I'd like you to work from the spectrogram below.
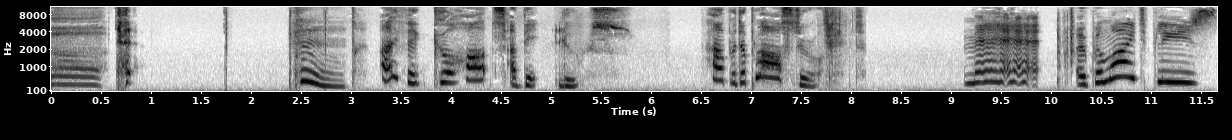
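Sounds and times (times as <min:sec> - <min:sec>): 
child coughing while playing doctors and nurses: 0:00.5 - 0:01.0
speech: 0:03.6 - 0:05.6, 0:06.6 - 0:07.9, 0:09.1 - 0:11.6.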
